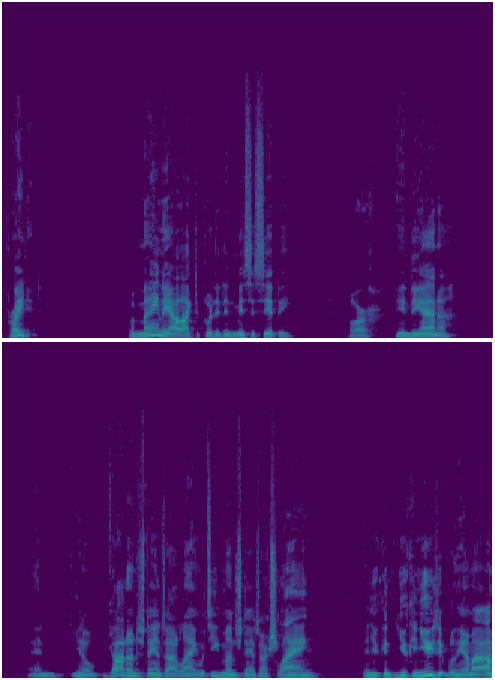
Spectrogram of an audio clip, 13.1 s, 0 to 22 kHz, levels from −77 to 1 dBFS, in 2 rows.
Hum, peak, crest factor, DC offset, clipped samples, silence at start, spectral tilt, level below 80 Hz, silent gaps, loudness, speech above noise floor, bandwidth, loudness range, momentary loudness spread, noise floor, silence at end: none; -20 dBFS; 20 dB; under 0.1%; under 0.1%; 0.05 s; -4 dB/octave; -86 dBFS; none; -39 LUFS; 45 dB; 18.5 kHz; 6 LU; 14 LU; -84 dBFS; 0 s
